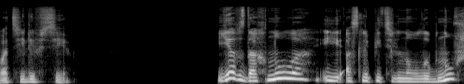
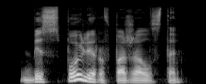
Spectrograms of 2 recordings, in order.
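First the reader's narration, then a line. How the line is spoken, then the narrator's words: Amused snort. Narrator (Russian): хмыкнул Рихт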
